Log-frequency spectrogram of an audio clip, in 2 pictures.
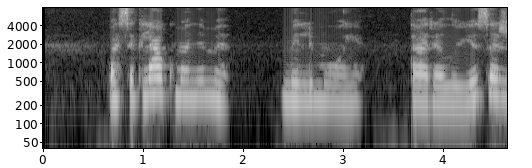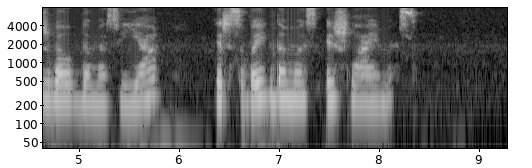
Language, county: Lithuanian, Panevėžys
